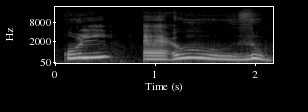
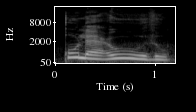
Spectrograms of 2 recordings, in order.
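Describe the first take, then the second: First: The l and the glottal stop are kept apart. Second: The final l runs straight into the next vowel. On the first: The speaker calls it right. "on donne son temps au lem et son temps à la hamza" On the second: The speaker calls it wrong. "Le fait de lier ici le lem et la hamza. Il ne faut pas"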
